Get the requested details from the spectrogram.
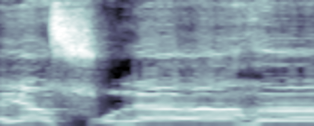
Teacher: یا کو صاد ساکن کے ساتھ ملا کر پڑھیں گے، صاد کو یہاں پر موٹا یعنی پر پڑھیں گے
